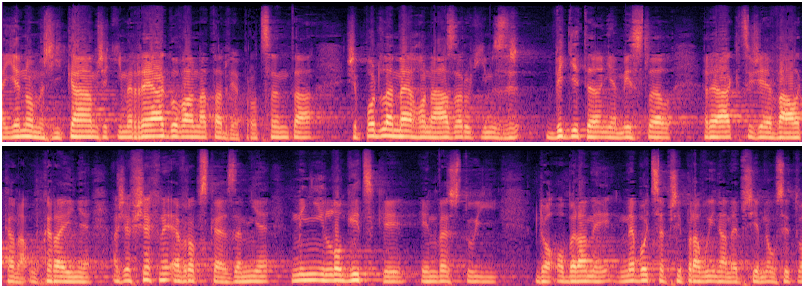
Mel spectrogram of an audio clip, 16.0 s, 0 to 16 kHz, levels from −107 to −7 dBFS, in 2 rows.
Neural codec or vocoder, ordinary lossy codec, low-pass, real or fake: none; AAC, 48 kbps; 14.4 kHz; real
